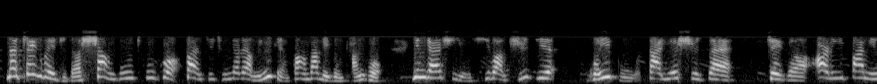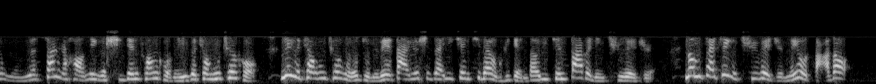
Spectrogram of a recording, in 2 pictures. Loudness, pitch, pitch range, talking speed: -20 LUFS, 265 Hz, 215-305 Hz, 360 characters per minute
